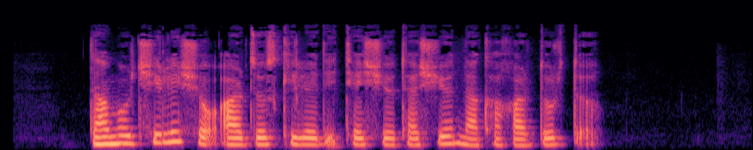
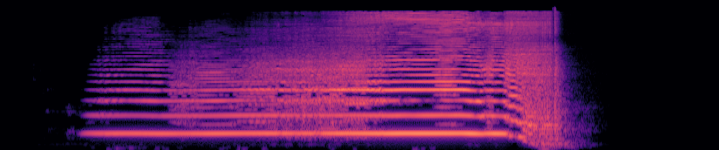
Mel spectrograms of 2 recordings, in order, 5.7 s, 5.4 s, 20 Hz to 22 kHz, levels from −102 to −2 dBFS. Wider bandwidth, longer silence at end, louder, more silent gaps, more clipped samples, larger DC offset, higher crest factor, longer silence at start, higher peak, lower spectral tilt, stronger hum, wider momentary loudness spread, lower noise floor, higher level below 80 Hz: second, 11 kHz vs 16 kHz; about the same, 1.15 s vs 1.15 s; first, -25 LUFS vs -29 LUFS; neither; neither; neither; first, 22 dB vs 16 dB; about the same, 0.65 s vs 0.6 s; first, -4 dBFS vs -18 dBFS; first, -5.5 dB/octave vs 0.5 dB/octave; neither; second, 8 LU vs 14 LU; first, -81 dBFS vs -51 dBFS; first, -72 dBFS vs -78 dBFS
